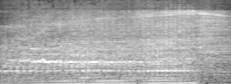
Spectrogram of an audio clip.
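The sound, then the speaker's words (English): A heavy tanker truck engine revs with a loud, steady droning rumble, then drops off abruptly near the end as the truck pulls away. No one speaks. “She's transformed into a flus truck! And she's getting away with my flus!”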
